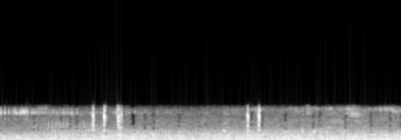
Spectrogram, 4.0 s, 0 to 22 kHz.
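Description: Steady hum of a DIY magnetic stirrer, an old PC cooling fan in a small box running off a 9-volt adapter, spinning a stir bar in a glass beaker of liquid. Two pairs of faint clicks come about one second and two and a half seconds in.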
